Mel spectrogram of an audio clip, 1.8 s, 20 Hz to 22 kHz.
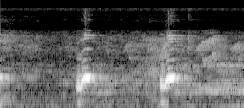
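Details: A caged hunting decoy hen, one of two birds whose male and female are said to call alike, utters a pair of short upward-slurred notes roughly 0.6 seconds apart in a quiet setting.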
